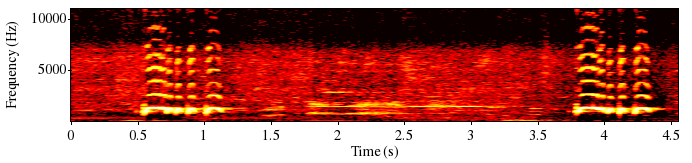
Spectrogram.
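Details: Zebra dove, local wild type with a strong voice, singing to coax other doves into song: two stuttering cooing phrases separated by a soft, thin whistled note and quiet background hum.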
